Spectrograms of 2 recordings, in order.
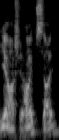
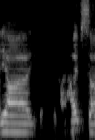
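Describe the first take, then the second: First: It sounds confident and direct. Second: It sounds unsure and hesitant.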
